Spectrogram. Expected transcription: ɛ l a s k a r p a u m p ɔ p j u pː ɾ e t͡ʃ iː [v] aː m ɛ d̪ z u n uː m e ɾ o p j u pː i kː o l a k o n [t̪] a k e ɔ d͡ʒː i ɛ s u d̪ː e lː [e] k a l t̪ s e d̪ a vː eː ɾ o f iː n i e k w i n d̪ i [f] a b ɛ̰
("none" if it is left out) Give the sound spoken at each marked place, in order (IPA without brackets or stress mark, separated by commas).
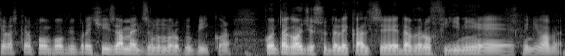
z, t̪, e, v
